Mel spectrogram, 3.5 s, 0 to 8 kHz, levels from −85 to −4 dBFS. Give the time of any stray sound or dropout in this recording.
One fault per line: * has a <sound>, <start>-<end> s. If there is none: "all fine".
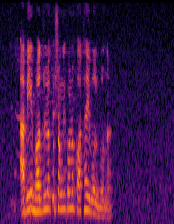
all fine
